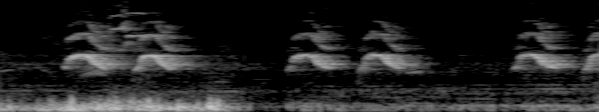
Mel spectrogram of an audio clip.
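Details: Indian ringneck parakeet chirping: repeated sharp, rising-falling chirps in short clusters, with low rumbling background noise and a brief gap midway.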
